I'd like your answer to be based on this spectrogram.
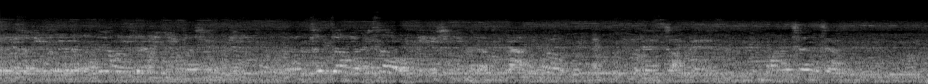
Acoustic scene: subway train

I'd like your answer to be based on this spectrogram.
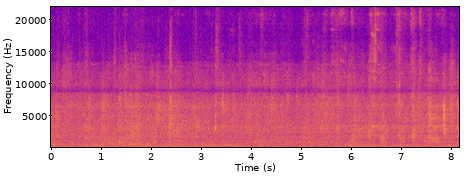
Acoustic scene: crowded indoor space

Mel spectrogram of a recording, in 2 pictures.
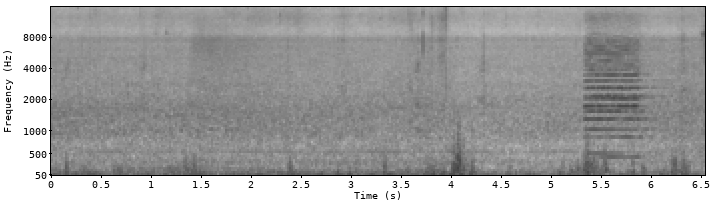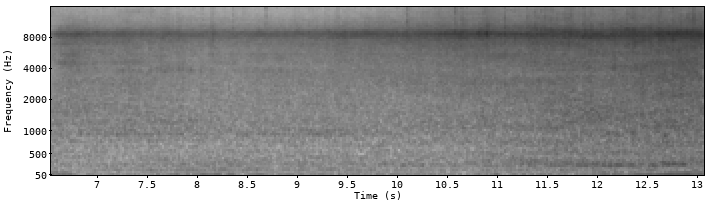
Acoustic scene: street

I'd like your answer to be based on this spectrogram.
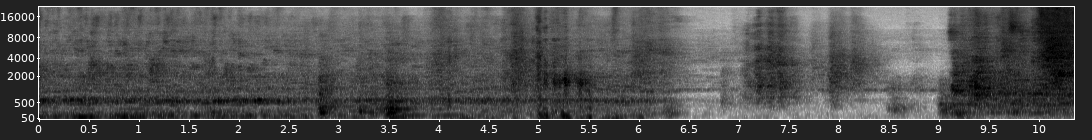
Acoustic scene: restroom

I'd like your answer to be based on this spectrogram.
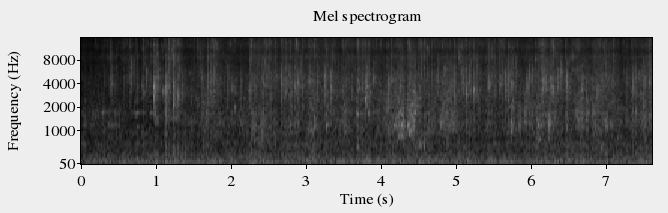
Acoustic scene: kitchen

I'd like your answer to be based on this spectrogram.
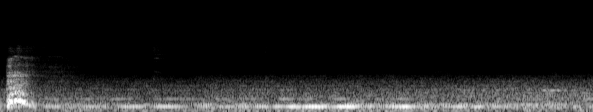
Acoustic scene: elevator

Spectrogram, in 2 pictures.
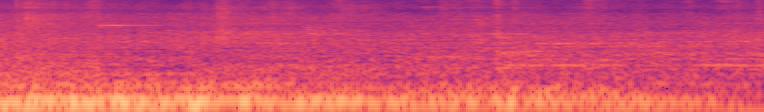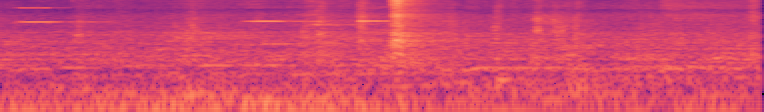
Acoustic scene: subway station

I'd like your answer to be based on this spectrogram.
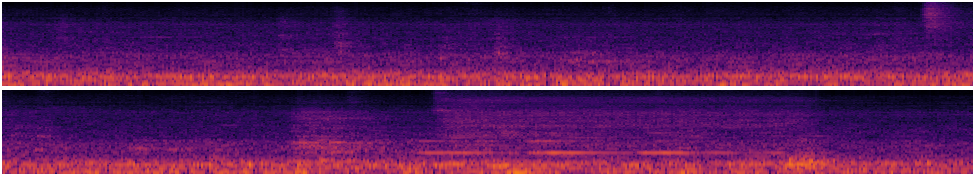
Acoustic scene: subway train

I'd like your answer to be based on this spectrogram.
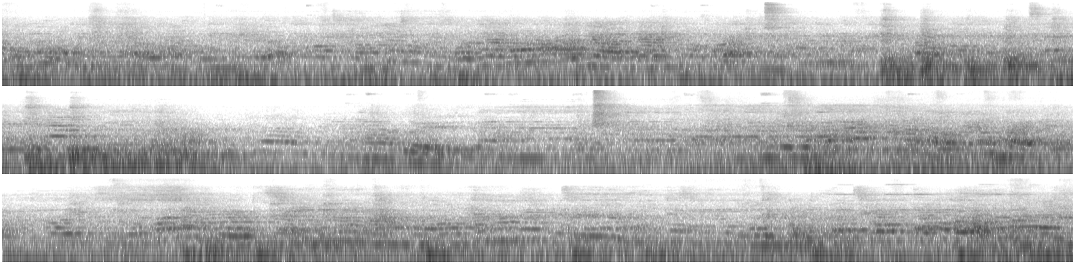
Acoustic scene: crowded indoor space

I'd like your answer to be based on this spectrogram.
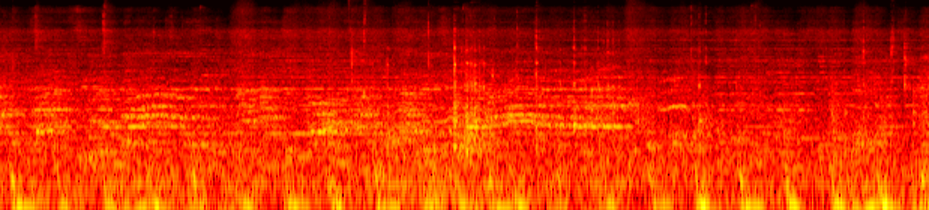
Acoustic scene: restaurant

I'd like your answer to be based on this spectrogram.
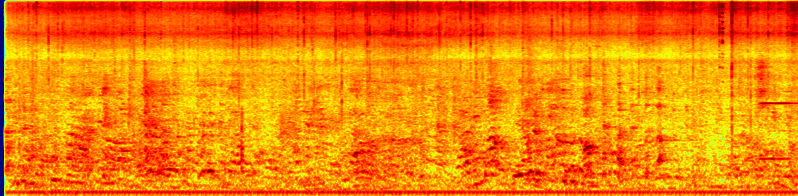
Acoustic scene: restaurant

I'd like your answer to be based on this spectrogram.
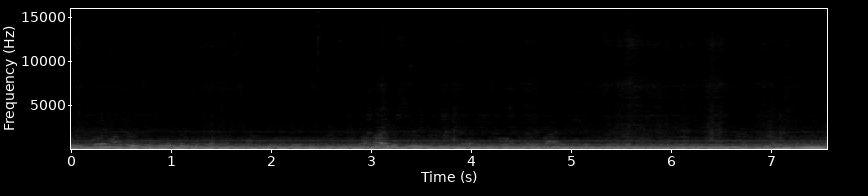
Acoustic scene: bus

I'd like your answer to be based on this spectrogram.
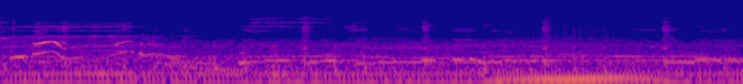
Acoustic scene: car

